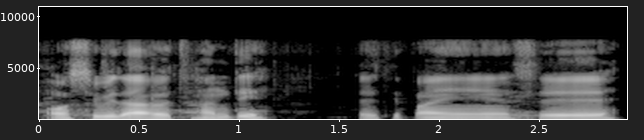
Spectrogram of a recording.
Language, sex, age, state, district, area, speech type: Odia, male, 18-30, Odisha, Nuapada, rural, spontaneous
